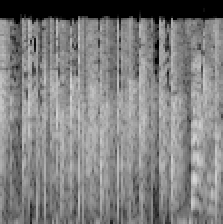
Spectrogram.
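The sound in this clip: A canned applause effect on a radio show: a thin, uneven patter of quick claps with voices mixed in.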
